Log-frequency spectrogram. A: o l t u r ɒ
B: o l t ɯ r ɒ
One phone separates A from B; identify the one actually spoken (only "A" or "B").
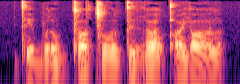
B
